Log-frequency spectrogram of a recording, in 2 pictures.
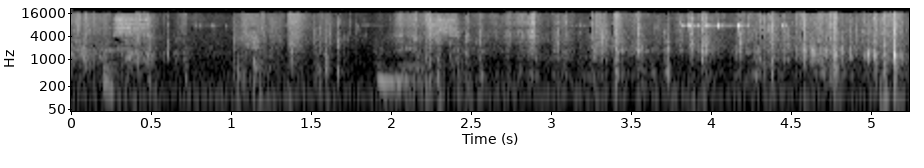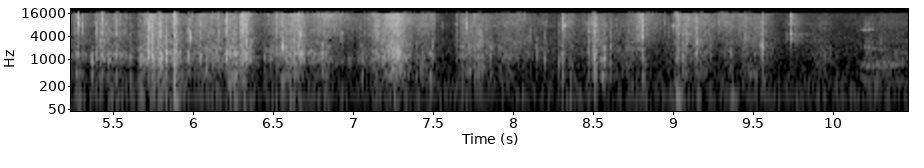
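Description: Paper mailers, envelopes and a plastic bag being handled and folded, with irregular crinkling and rustling crackles; the sharpest crackle comes a little past halfway.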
